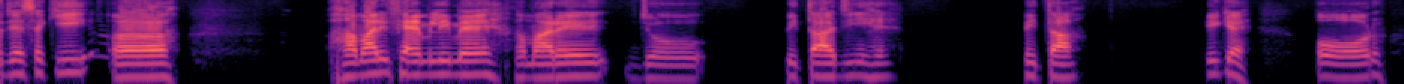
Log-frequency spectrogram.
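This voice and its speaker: A man with a Hindi accent teaches a reasoning class for exam aspirants, talking straight to his students. His voice sits a little high, and he repeats each point in a coaxing, chatty way. The sound is close and dry, with no room around it. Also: darkish tone, no room sound. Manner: repetitive, coaxing, addresses students as bhai and beta. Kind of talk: exam-prep class lecture.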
